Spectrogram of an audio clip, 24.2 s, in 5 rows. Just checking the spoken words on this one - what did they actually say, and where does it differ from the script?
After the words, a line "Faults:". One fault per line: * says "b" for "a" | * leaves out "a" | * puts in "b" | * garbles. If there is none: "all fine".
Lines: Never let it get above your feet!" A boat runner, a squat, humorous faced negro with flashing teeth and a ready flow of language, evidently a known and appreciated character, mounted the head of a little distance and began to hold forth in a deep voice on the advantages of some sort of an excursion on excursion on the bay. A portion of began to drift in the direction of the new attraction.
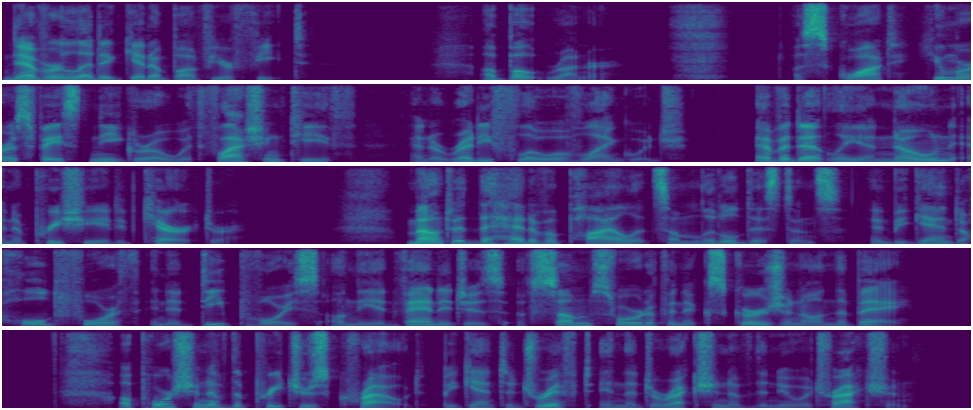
Never let it get above your feet!" A boat runner, a squat, humorous faced negro with flashing teeth and a ready flow of language, evidently a known and appreciated character, mounted the head of a pile at some little distance and began to hold forth in a deep voice on the advantages of some sort of an excursion on the bay. A portion of the preacher's crowd began to drift in the direction of the new attraction.
Faults:
* puts in "pile at some"
* leaves out "excursion on"
* puts in "the preacher's crowd"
